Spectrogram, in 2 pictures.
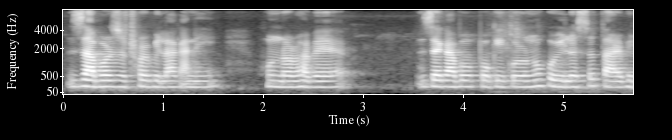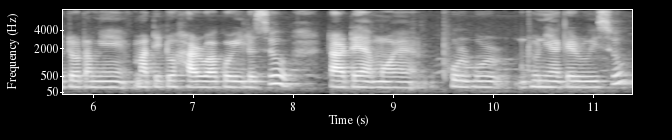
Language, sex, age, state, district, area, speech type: Assamese, female, 45-60, Assam, Dhemaji, rural, spontaneous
